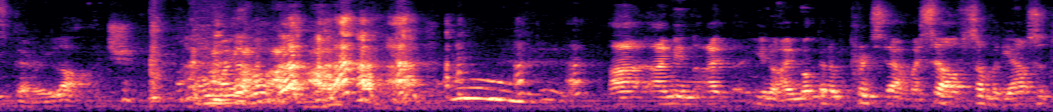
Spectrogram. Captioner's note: sounds of disbelief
